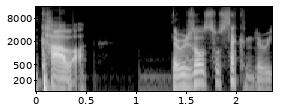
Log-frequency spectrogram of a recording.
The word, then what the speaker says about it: kawa: In Polish, primary stress almost always falls on the next to last syllable, as in kawa.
